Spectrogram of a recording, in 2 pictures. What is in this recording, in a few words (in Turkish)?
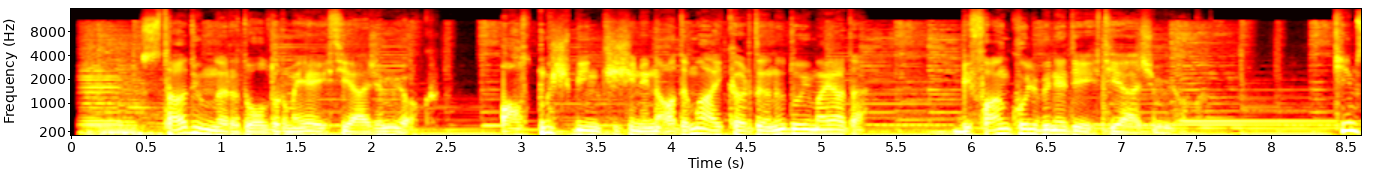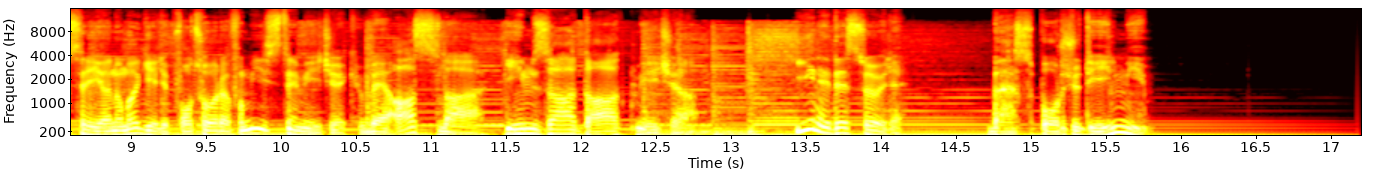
sicak sakin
